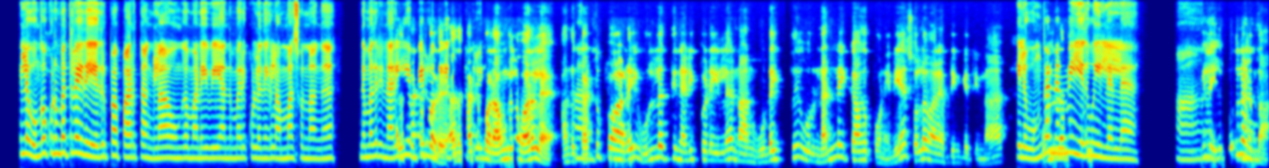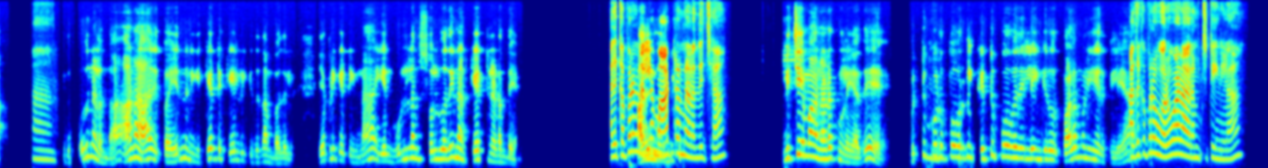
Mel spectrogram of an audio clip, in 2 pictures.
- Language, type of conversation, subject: Tamil, podcast, உங்கள் உள்ளக் குரலை நீங்கள் எப்படி கவனித்துக் கேட்கிறீர்கள்?
- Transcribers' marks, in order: other noise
